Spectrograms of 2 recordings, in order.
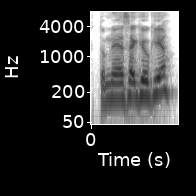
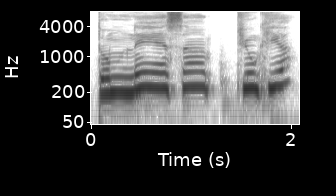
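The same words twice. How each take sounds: First: The line is spoken at a fast pace. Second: The line is spoken at a slow pace. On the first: "fast" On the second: "slow"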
